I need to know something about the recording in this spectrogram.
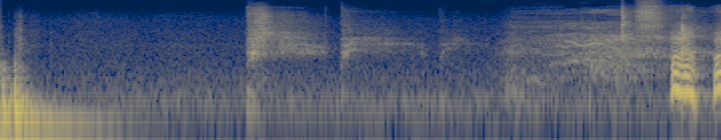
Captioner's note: drumming on the table; makes cymbal-noises; laughs maniacally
